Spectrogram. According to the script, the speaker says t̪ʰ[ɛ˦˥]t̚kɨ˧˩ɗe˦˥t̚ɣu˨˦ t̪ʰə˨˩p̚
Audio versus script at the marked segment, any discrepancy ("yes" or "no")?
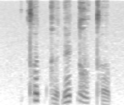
yes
